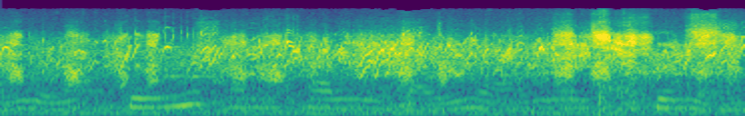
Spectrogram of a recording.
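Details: Swiftlets of three kinds (white-bellied, banded and grey-brown) calling the flock together to roost; a dense, continuous chatter of high twittering chirps overlaid with low sliding whistled tones throughout.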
